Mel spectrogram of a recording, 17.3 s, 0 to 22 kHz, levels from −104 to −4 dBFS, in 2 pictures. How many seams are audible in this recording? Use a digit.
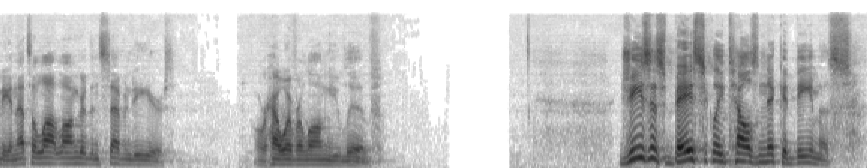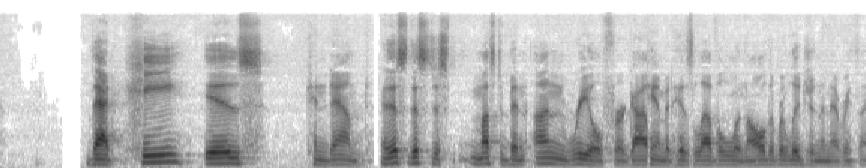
2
